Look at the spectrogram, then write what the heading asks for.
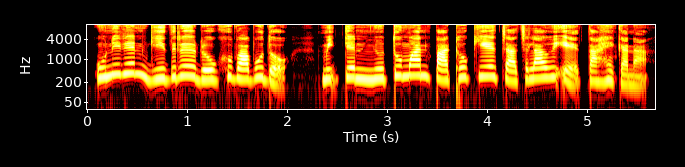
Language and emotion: Santali, neutral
